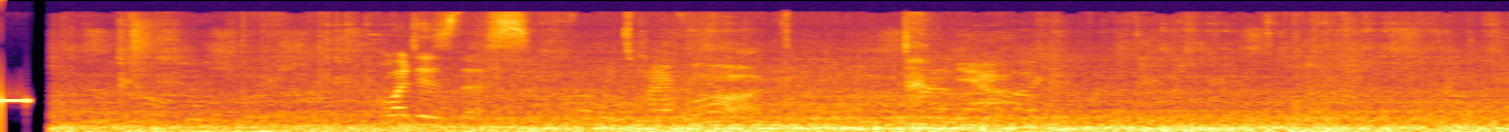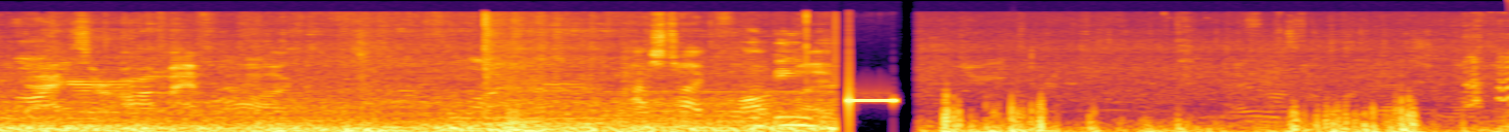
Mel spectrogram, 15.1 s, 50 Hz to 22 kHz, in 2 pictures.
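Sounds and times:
bus engine and road drone: 0:00.3 - 0:15.0.

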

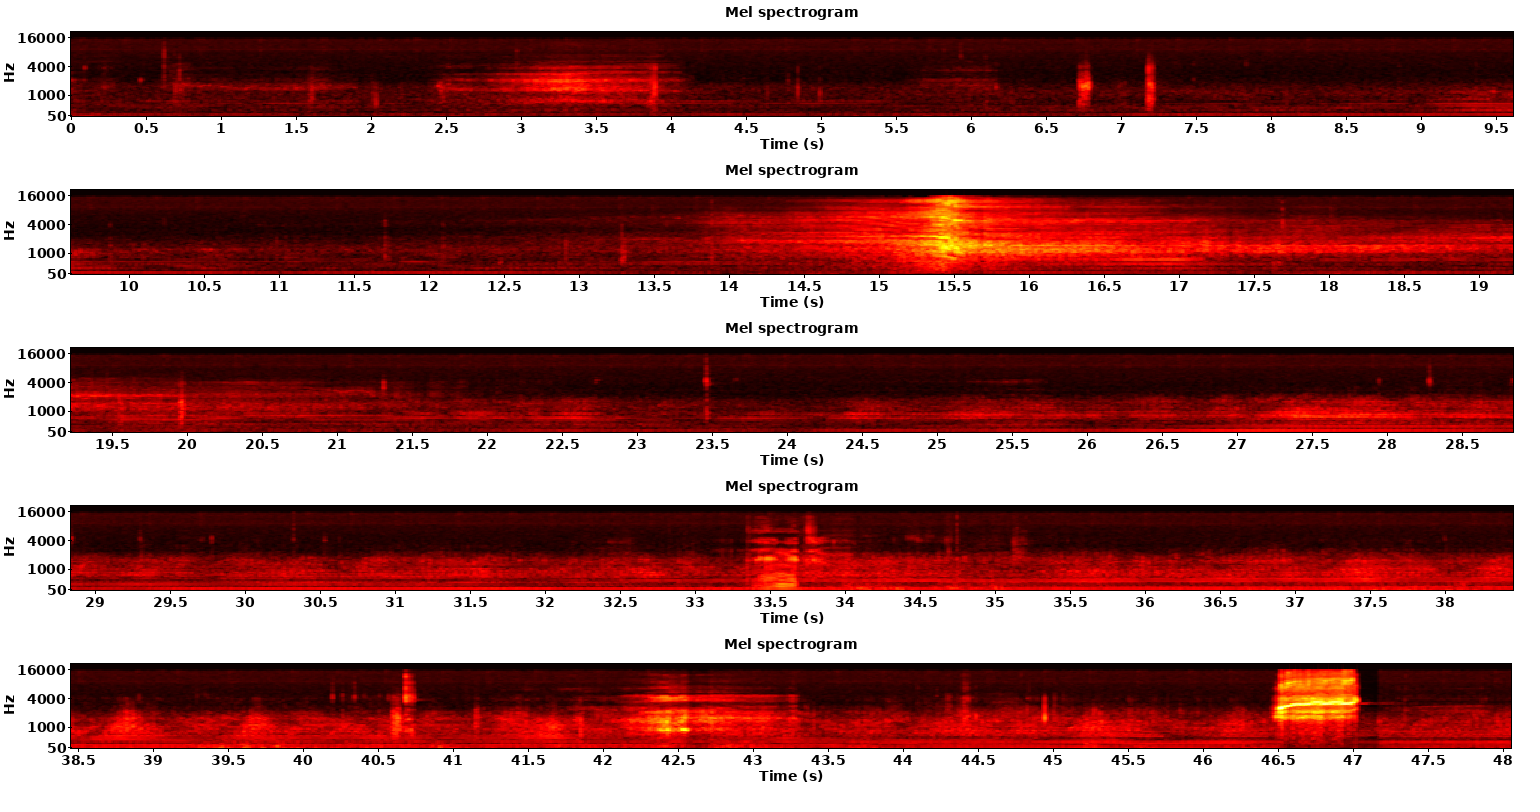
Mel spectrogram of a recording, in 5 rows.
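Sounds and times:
steady low hum: 0:00.0 - 0:48.0
rc truck motor whine: 0:12.2 - 0:21.3, 0:46.5 - 0:47.2.

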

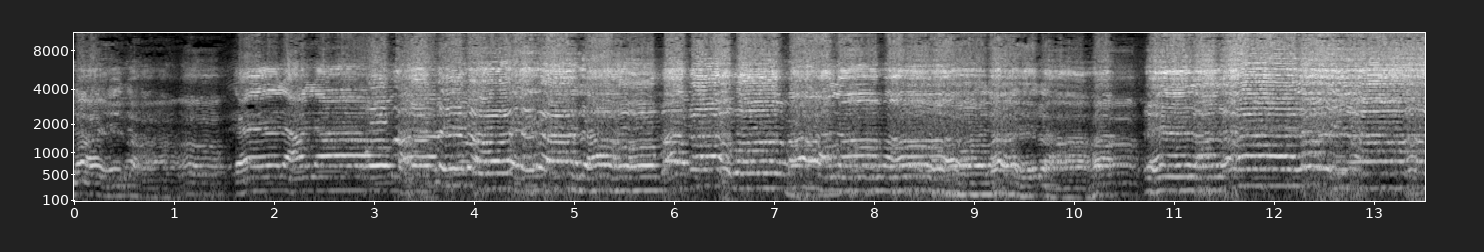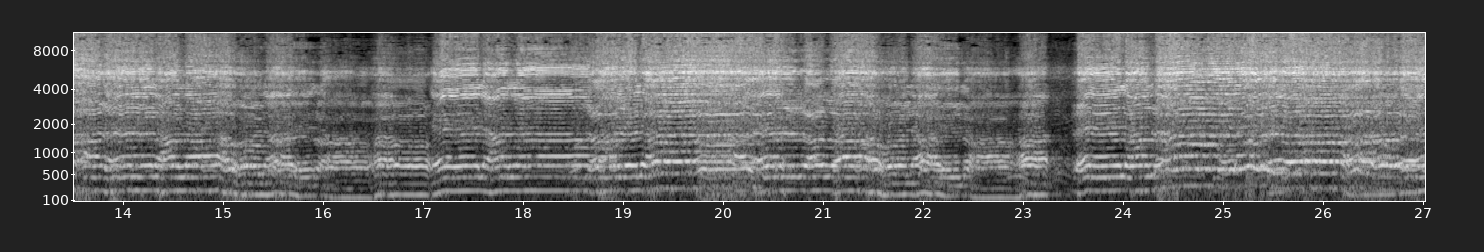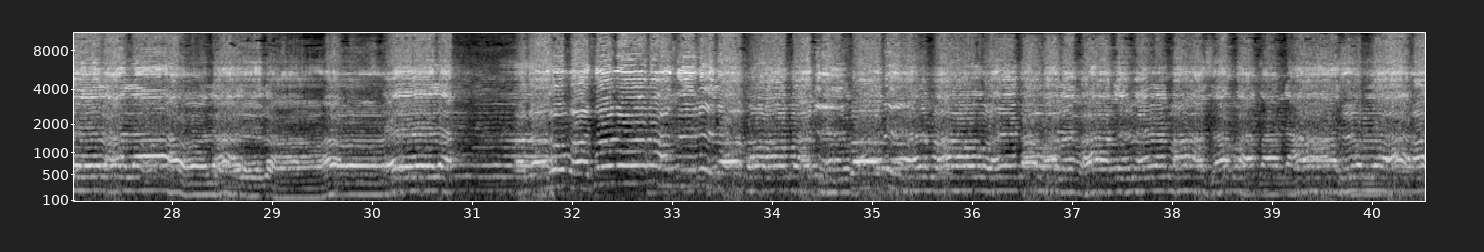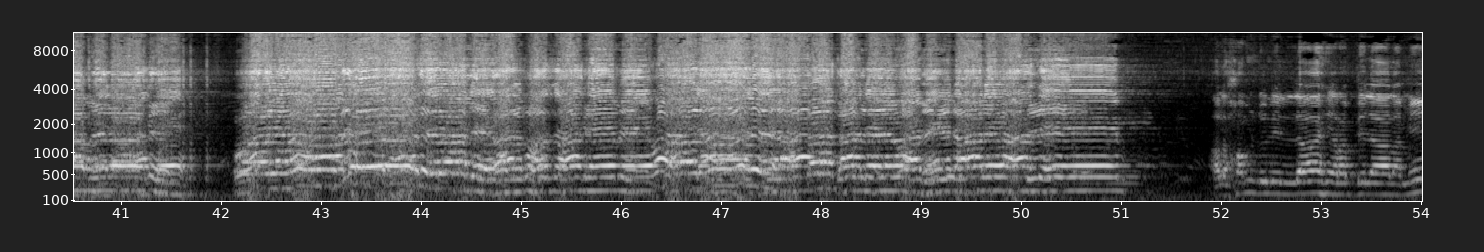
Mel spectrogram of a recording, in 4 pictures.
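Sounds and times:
melodic devotional chanting: 0:00.0 - 0:54.0.

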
